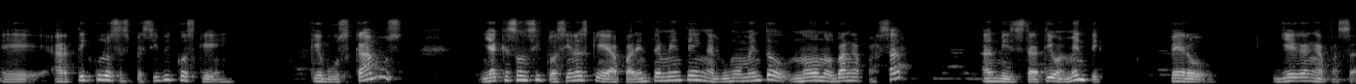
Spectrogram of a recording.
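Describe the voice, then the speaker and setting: A man's fairly high voice with lively intonation, a fairly slow pace, and long, frequent pauses. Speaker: university lecturer. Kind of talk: online class lecture. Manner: hesitant, many fillers.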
